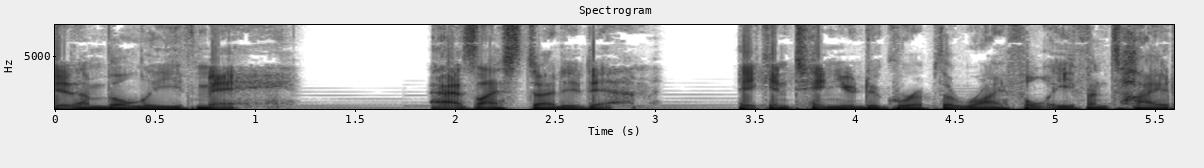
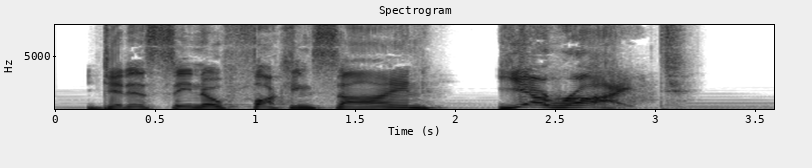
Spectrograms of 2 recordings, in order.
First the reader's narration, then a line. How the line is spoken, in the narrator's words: The man ... yell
